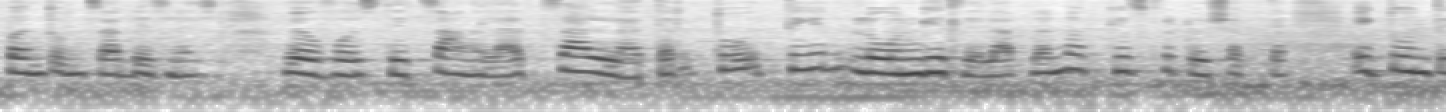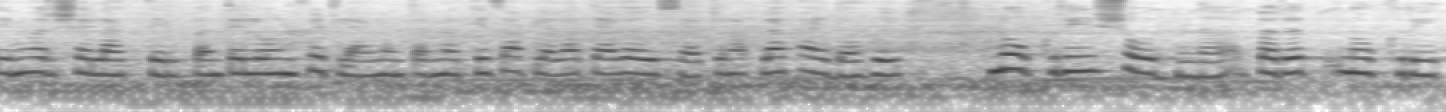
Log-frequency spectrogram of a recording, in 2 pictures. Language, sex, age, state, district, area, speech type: Marathi, female, 18-30, Maharashtra, Kolhapur, rural, spontaneous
